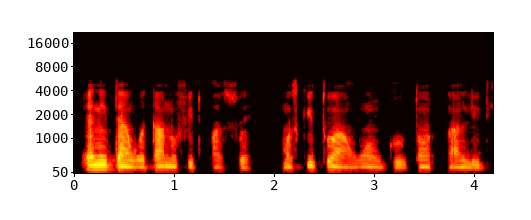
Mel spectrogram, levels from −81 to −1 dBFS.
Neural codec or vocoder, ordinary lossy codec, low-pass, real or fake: none; none; 5.4 kHz; real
